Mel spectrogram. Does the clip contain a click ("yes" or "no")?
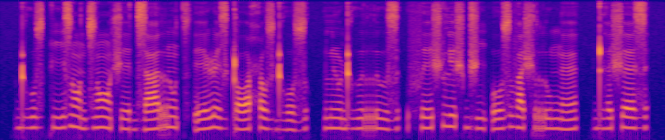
no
